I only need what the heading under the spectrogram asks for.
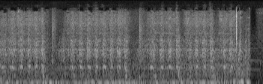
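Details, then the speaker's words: Car just after pressure-washing the engine bay: uneven, stumbling idle with lumpy beats and hesitation before it dies; misfire from water in the injector connectors, all four plugs still sparking. "oh they're in the engines really like absolute shirt at the moment I'm not you guys from here but slightly concerning it's running like absolute right now"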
